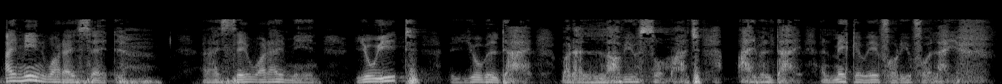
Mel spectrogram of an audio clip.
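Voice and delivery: low, softened, earnest voice; solemn loving assurance. Retold or imitated. God promising to die for man, low and tender. God's loving answer, quoted after devil.

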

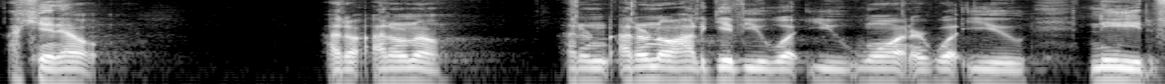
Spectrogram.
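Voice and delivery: soft, low, defeated I can't help; helpless admission. Pretend. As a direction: murmur it as if lost for words. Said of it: "Could you imagine being like".

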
